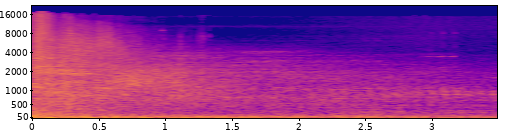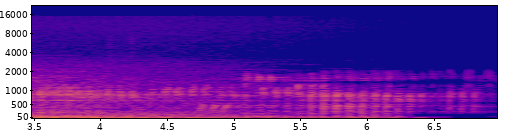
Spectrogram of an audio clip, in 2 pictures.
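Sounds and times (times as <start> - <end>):
rocket impact: 0.0 - 5.2.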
